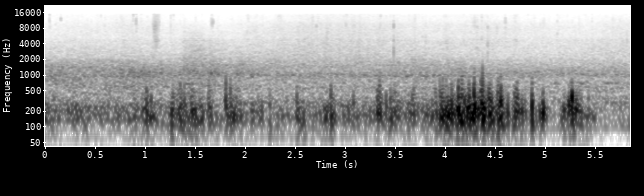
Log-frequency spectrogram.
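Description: A hedgehog snuffles and huffs as it sniffs through grass.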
